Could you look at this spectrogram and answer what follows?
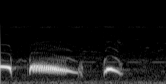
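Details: Mellow dawn cooing from a spotted dove used as a lure for wild birds. A brief note gives way to a long steady coo that drops at its end, then a short rising and falling final note.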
